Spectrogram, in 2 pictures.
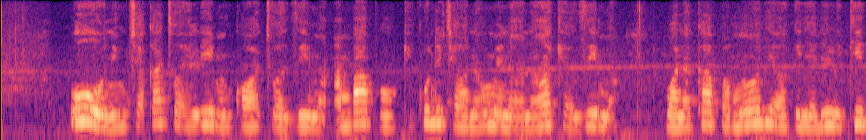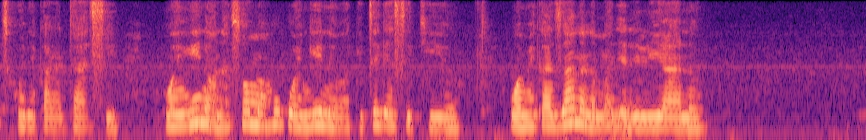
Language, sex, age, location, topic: Swahili, female, 25-35, Dar es Salaam, education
